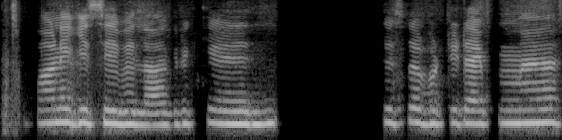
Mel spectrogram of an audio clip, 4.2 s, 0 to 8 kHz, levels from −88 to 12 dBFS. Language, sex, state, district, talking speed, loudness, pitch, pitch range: Rajasthani, female, Rajasthan, Nagaur, 140 wpm, -22 LUFS, 250 Hz, 235-255 Hz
